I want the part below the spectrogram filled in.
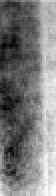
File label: Lizard voice miss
